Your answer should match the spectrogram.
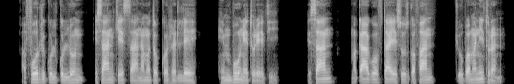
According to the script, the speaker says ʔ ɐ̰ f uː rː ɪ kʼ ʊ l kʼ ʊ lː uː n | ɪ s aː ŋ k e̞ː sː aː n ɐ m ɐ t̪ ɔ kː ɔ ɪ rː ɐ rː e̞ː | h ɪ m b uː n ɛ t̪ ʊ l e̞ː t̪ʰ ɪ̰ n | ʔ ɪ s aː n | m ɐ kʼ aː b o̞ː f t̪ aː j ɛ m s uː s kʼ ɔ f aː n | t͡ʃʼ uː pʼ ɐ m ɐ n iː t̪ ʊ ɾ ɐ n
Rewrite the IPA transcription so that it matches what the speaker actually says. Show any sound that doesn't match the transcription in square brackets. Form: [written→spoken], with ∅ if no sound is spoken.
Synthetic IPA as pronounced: ʔ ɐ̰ f uː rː ɪ kʼ ʊ l kʼ ʊ lː uː n | ɪ s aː ŋ k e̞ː sː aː n ɐ m ɐ t̪ ɔ kː ɔ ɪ rː ɐ [rː→lː] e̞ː | h ɪ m b uː n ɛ t̪ ʊ [l→ɾ] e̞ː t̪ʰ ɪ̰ [n→∅] | ʔ ɪ s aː n | m ɐ kʼ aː [b→ɡ] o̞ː f t̪ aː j ɛ [m→∅] s uː s kʼ ɔ f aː n | t͡ʃʼ uː pʼ ɐ m ɐ n iː t̪ ʊ ɾ ɐ n

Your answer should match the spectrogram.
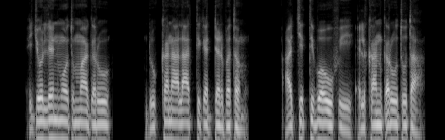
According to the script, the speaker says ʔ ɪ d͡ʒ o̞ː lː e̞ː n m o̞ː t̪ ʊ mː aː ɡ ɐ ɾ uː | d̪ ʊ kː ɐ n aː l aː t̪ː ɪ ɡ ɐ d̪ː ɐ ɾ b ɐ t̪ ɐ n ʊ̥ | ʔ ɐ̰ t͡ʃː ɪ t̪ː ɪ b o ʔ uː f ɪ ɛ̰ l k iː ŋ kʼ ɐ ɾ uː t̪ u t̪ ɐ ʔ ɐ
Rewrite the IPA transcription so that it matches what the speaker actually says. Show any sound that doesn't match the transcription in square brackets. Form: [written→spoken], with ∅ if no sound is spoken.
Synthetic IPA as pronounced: ʔ ɪ d͡ʒ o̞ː lː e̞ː n m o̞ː t̪ ʊ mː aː ɡ ɐ ɾ uː | d̪ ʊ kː ɐ n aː l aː t̪ː ɪ ɡ ɐ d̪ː ɐ ɾ b ɐ t̪ ɐ [n→m] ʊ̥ | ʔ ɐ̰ t͡ʃː ɪ t̪ː ɪ b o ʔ uː f ɪ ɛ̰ l k [iː→aː] ŋ kʼ ɐ ɾ uː t̪ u t̪ ɐ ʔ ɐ

